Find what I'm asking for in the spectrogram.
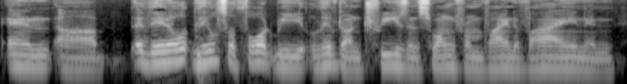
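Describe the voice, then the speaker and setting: A man's voice: mid-range voice, moderate pace, mellow. A man from Malaysia, speaking earnestly as a guest in a podcast interview, with frequent restarts. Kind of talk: conversational interview.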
